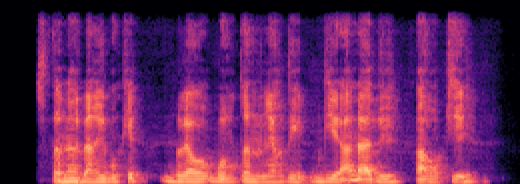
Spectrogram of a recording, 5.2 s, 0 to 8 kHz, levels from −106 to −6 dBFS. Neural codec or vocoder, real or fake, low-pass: codec, 24 kHz, 1 kbps, SNAC; fake; 7.2 kHz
